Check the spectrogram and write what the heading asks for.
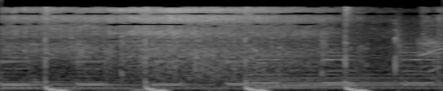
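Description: Background music with a steady beat: a kick drum about twice a second under held chords.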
